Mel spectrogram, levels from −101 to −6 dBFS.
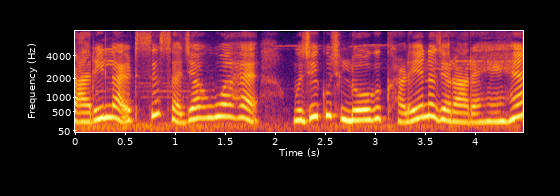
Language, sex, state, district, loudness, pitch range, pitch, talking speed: Hindi, female, Maharashtra, Mumbai Suburban, -13 LUFS, 255-335 Hz, 290 Hz, 185 wpm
